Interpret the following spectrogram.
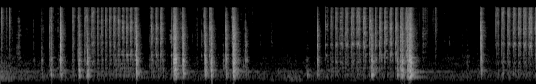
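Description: Porter-Cable cordless drill driving screws into a wooden frame in sped-up footage, heard as several bursts of fast, even clicking with short pauses between.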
